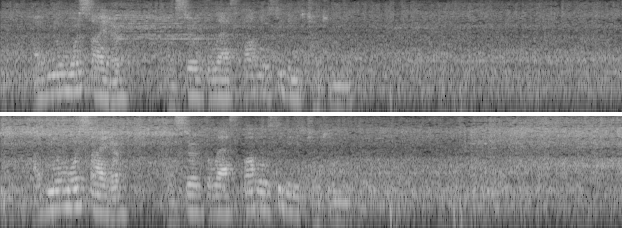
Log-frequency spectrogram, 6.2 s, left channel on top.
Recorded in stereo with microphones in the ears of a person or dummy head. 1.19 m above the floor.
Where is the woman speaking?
55° right (ahead or behind), 1.1 m.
